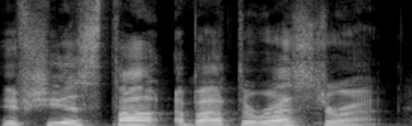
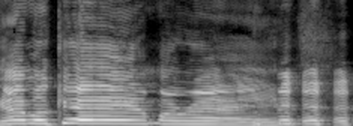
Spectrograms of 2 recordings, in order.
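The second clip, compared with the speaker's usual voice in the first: very high, slow, long drawn-out shout, acted; 13 semitones higher, 6 dB louder than usual. Retelling a scene where Monica rolls back: put-on shout as Monica.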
